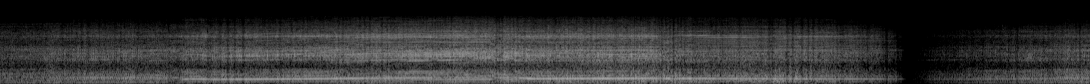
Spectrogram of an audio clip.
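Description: A 2011 Honda CBR250R engine heard while riding on a rough road, a steady droning hum with a slight rise in pitch as the bike accelerates, under wind noise, with a brief dropout near the end.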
